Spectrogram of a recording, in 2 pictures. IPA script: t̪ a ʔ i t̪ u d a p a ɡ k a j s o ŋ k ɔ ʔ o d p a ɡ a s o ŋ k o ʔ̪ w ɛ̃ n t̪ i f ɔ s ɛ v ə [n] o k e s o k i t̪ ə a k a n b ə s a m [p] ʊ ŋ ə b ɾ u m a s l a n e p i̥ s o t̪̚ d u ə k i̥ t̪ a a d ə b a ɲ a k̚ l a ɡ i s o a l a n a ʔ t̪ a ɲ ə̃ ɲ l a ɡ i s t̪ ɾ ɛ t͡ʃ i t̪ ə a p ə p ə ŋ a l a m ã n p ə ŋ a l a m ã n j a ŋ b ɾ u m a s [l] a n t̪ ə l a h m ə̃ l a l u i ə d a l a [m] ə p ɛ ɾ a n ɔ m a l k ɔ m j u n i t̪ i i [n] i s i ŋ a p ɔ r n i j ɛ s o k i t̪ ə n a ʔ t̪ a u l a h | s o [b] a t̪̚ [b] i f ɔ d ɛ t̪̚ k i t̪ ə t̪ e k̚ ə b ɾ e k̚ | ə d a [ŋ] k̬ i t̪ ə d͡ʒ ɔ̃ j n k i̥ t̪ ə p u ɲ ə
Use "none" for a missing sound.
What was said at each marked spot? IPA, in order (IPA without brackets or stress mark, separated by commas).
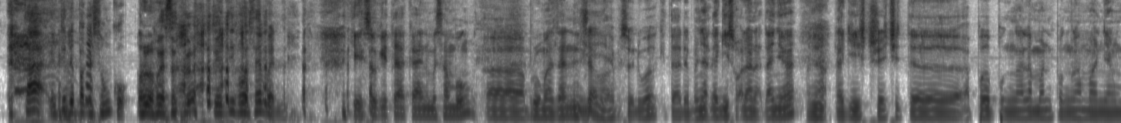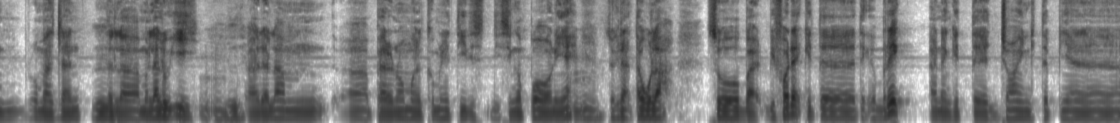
n, b, l, m, d, b, b, n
